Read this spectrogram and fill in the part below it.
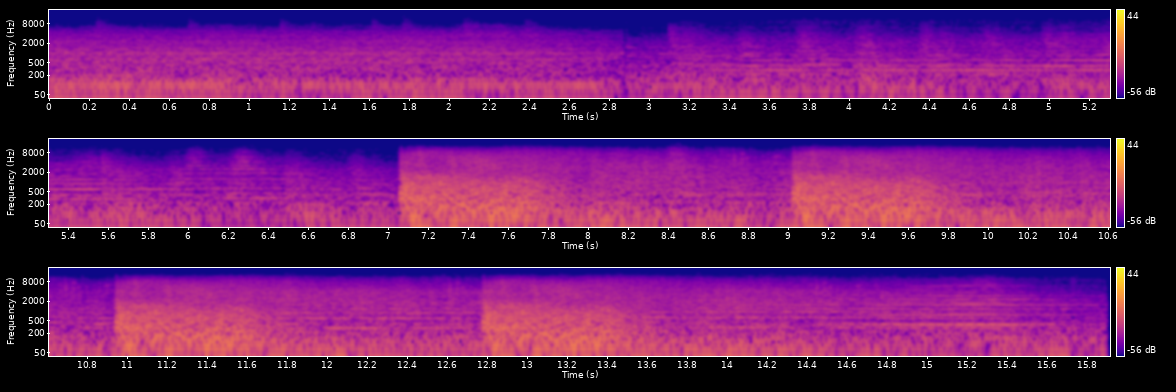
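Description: Warship guns firing in War on the Sea, a naval game: four heavy booming salvos at roughly two-second intervals, loud and broad, following a quieter stretch of low rumbling ambience.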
